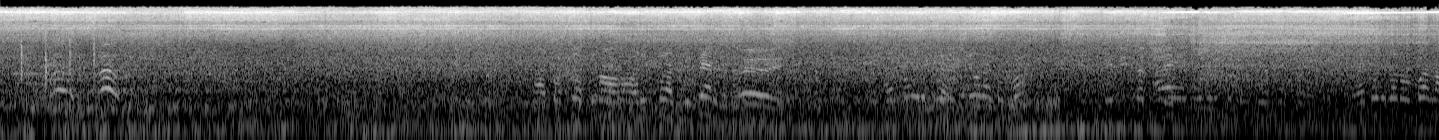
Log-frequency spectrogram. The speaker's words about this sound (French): c'est de la fonte donc qui sera chauffée avec de l'oxygène et automatiquement le trou se débouche. Et ça coule ici. Et vous avez la fonte liquide qui coule, attention, il y aura des projections là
